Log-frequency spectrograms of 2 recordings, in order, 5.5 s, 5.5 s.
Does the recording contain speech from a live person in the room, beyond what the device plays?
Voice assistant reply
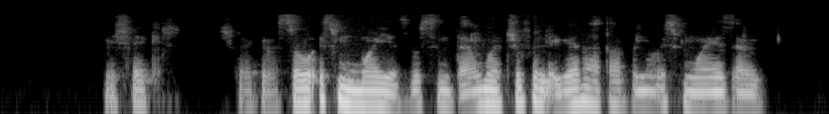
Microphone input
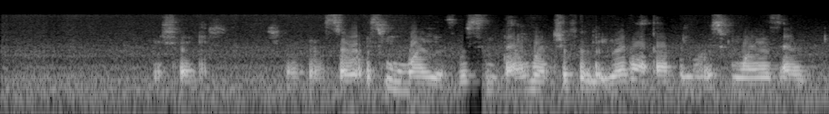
No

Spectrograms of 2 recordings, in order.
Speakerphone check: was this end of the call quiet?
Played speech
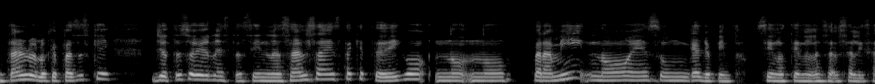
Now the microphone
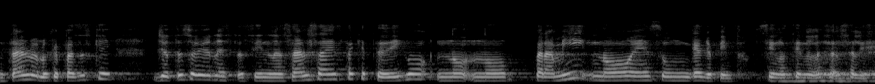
No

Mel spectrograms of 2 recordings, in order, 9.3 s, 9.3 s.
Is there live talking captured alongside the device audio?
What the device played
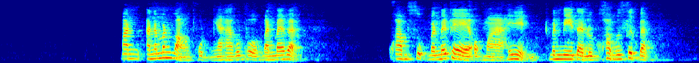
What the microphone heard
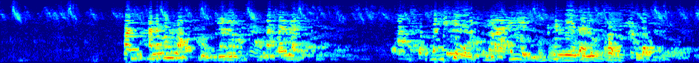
Yes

